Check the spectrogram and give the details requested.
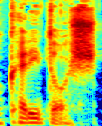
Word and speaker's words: Caretos: So Caritos is the name of the game. Caritos.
